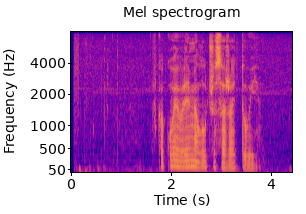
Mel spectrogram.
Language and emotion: Russian, neutral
